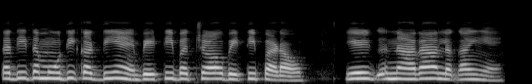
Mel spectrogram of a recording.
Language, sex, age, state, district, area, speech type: Sindhi, female, 30-45, Maharashtra, Mumbai Suburban, urban, spontaneous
